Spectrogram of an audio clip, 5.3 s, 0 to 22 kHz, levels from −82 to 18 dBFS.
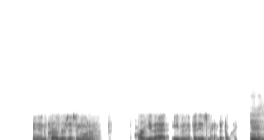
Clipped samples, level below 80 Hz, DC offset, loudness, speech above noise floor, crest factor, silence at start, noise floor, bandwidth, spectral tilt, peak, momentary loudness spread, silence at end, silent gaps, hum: under 0.1%; -52 dBFS; under 0.1%; -25 LUFS; 59 dB; 18 dB; 0.65 s; -82 dBFS; 5.2 kHz; -9.5 dB/octave; -6 dBFS; 12 LU; 0 s; none; none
